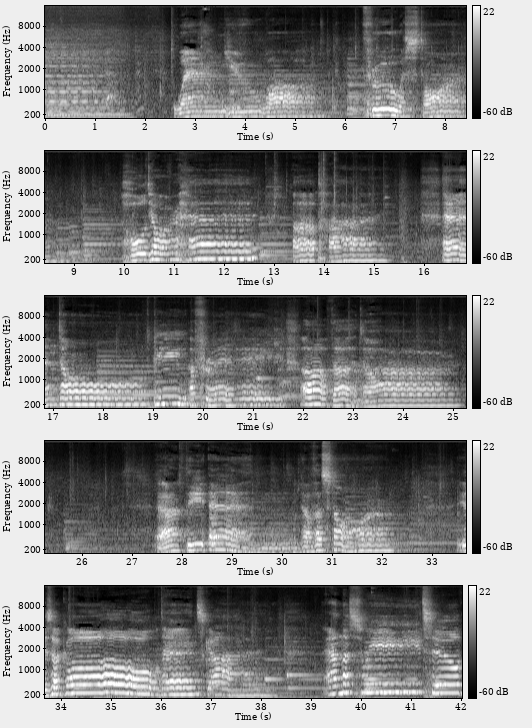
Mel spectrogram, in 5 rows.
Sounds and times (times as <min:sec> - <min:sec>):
Music: 0:00.0 - 0:42.0.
